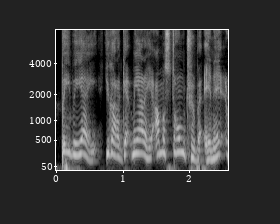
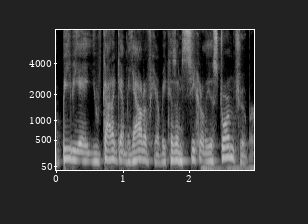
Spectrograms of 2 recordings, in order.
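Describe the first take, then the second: First: Higher-pitched, exaggerated British accent; John Boyega's British caricature. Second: Said in the usual way. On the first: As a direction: ham up a London British accent. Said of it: "going for a caricature". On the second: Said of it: "could do an American accent".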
